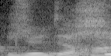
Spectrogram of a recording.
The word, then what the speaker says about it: jus d'orange: Jus l'orange? – Yes, she said it's d'orange, like of orange. And she said you don't pronounce the S. I'm just relaying. I don't speak French. – Well, jus d'orange.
